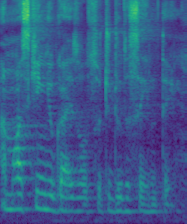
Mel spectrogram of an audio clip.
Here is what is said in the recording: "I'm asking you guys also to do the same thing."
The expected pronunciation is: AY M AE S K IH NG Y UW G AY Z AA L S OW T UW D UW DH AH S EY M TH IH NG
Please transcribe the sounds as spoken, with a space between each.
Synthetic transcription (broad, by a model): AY M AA S K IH NG Y UW G AY Z AA L S OW T UW D UW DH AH S EY M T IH NG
